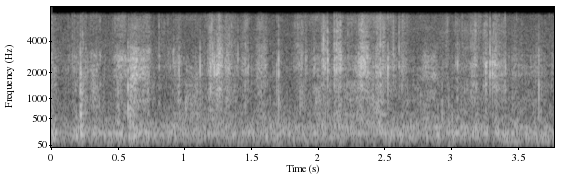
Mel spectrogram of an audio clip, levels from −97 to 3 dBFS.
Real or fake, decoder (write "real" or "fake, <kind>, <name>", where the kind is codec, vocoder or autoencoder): real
